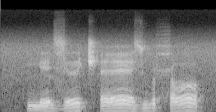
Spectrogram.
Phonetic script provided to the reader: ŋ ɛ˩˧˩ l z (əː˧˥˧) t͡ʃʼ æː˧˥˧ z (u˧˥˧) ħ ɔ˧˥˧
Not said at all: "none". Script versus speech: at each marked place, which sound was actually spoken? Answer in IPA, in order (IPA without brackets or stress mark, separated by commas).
əː˧˥˧, u˧˥˧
